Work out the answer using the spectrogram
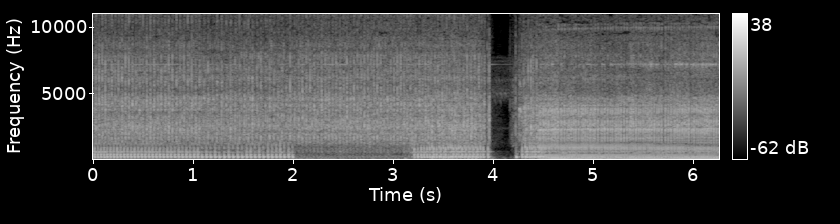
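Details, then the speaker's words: Traxxas Nitro 4-Tec RC car, retested after seeming to lack second gear, carb richened and shift screw tightened; engine screams, cuts, then drops cleanly into second; a missing shift spring was suspected. "so that shift did pretty good you can hear that really good"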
